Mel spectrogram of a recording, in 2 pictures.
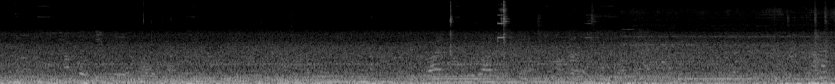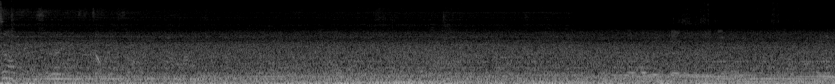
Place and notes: Zhongli Station, Taoyuan County - in the Station hall
in the Station hall, Sony PCM d50+ Soundman OKM II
